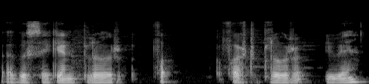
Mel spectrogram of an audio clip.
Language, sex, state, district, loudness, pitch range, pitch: Kannada, male, Karnataka, Koppal, -22 LUFS, 85-90 Hz, 90 Hz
